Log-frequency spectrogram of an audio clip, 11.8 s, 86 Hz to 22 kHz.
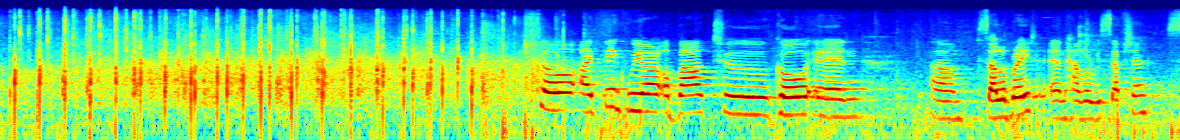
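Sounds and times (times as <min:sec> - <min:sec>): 
roomful of people applauding: 0:00.0 - 0:05.7
speech: 0:05.4 - 0:11.7.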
